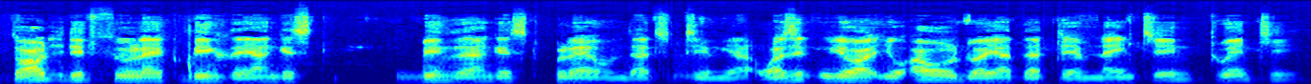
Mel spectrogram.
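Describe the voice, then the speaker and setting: A man's voice: medium pitch, fast talker, low-quality recording. A man with a Ugandan accent, interviewing in a casual, conversational way with informal tag questions. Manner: informal, often tags sentences with "yeah".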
